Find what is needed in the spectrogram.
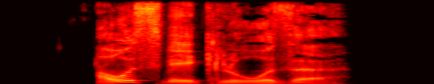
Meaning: inflection of ausweglos: 1. strong/mixed nominative/accusative feminine singular 2. strong nominative/accusative plural 3. weak nominative all-gender singular
- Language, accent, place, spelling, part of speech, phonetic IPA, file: German, Germany, Berlin, ausweglose, adjective, [ˈaʊ̯sveːkˌloːzə], De-ausweglose.ogg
